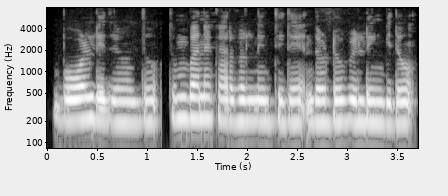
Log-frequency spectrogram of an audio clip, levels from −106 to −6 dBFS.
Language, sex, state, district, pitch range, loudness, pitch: Kannada, female, Karnataka, Bijapur, 195-205 Hz, -15 LUFS, 195 Hz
